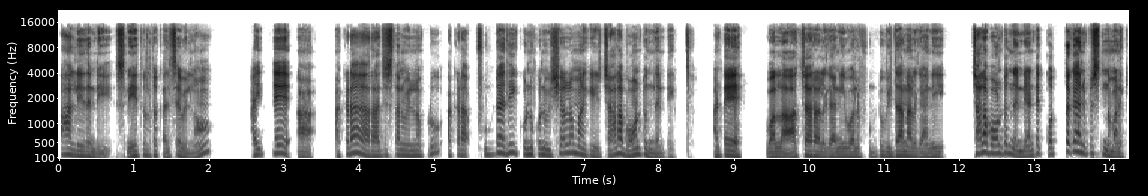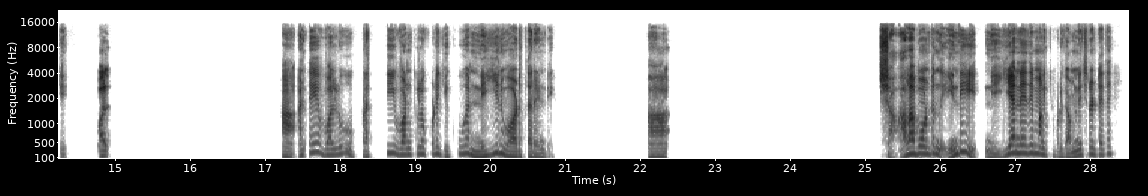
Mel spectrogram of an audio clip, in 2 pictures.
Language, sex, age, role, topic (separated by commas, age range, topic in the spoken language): Telugu, male, 30-34, guest, స్థానిక ఆహారాన్ని తొలిసారి ప్రయత్నించేటప్పుడు మీరు పాటించే నియమాలు ఏమిటి?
